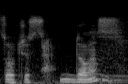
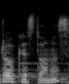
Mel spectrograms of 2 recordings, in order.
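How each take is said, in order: First: The c in the first word sounds soft. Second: The c in the first word sounds hard.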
